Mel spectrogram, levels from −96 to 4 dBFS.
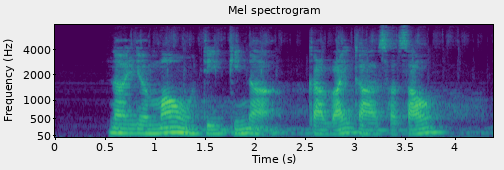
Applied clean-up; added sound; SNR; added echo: neural separator model SepFormer DNS4.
